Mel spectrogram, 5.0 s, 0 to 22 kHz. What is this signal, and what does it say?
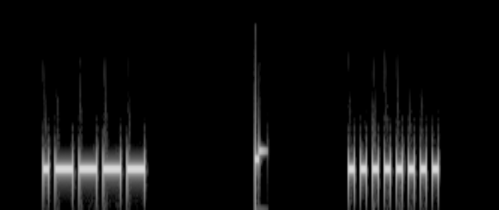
Morse code, heard as a keyed tone, about 20 wpm, 700 Hz. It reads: 1 <HH>
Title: Single Character (Letter:Number:Punctuation:Prosign) Alt 20wpm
